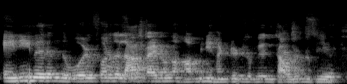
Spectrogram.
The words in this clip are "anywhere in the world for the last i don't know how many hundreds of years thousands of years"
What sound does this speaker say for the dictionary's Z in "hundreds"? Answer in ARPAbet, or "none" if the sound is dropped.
none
